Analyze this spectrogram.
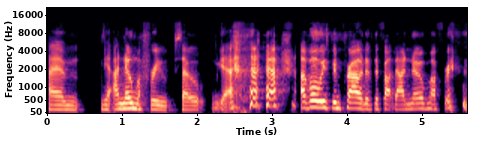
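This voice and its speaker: In an unremarkable speaking voice, a woman talks at a moderate pace and medium pitch with ordinary pitch variation over a quiet background. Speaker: wellness business founder. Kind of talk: casual chat.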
